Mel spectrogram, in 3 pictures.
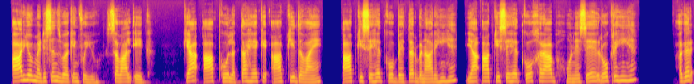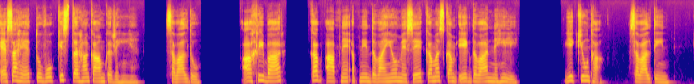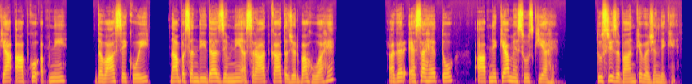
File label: GP Checklist Patient Urdu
